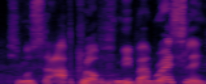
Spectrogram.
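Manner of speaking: ordinary delivery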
